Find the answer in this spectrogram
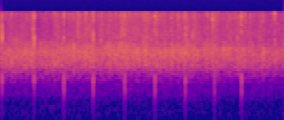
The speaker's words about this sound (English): And so I'm just going to ask you by applause, would you help me just welcome each other for all the different campuses that are joining us right now? Thank you for being with us.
